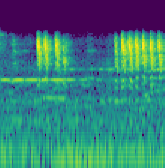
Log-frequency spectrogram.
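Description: Rapid, high-pitched chirping calls from an animal, in two short bursts, the first about half a second in and the second near the end, over a faint steady high tone.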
